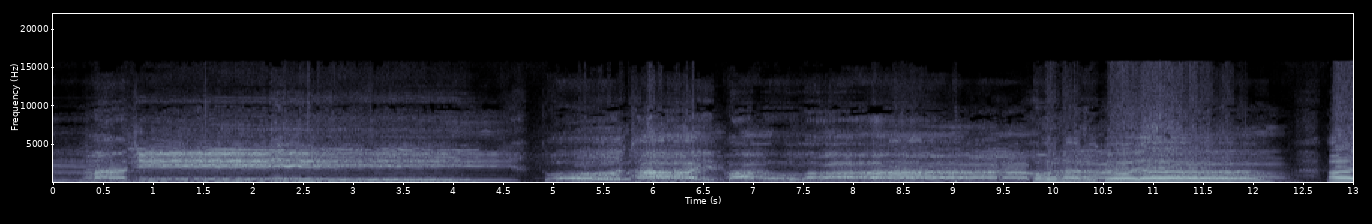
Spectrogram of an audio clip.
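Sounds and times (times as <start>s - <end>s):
person singing devotional song: 0.0s - 13.0s.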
